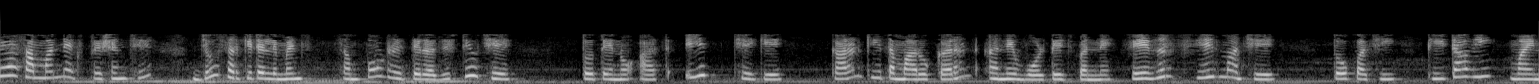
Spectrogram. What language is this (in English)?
Gujarati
